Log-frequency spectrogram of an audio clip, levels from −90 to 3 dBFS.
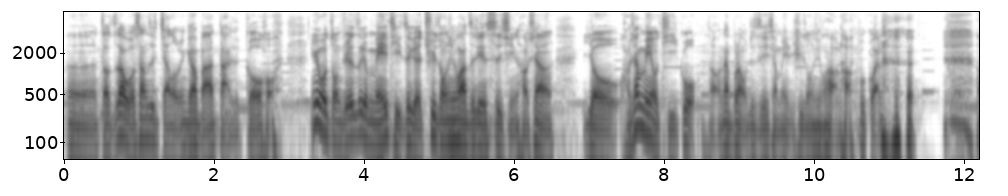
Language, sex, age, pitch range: Chinese, male, 20-39, 80-105 Hz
